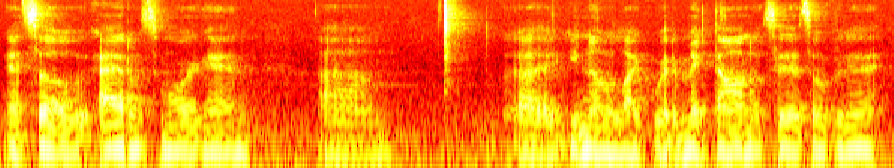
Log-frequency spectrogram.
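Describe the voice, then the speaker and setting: In a spacious room with a constant low rumble in the background, a man in his thirties from Washington, D.C. answers interview questions. His voice is extremely deep and flat, and he speaks slowly and haltingly, filling pauses with plenty of ums and uhs.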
